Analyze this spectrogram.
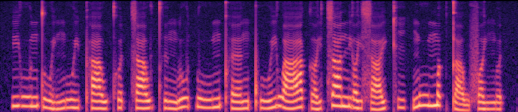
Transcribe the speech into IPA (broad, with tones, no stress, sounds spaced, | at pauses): j uː˧ n t̪ uː˨˩ j ŋ uː˨ j pʰ aː˨ w kʰ ɵ˨ t̚ s aː˨˧ w t̪ʰ ɪ˨ ŋ l uː˧ t̚ w uː˨˧ ŋ pʰ ɛː˨˧ ŋ pʰ uː˨˥ j w aː˨˥ k ɐ˨˥ j t͡s aː˥ n j ɐ˧ j s aː˨˥ j kʰ iː˧ k̚ m uː˥ m ɐ˥ k̚ t̪ aː˨˩ w f ɐ˧ j ŋ ɵ˧ t̚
